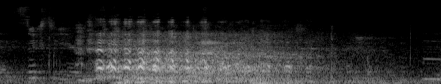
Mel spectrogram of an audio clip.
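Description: A group of people clap their hands in a large hall.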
